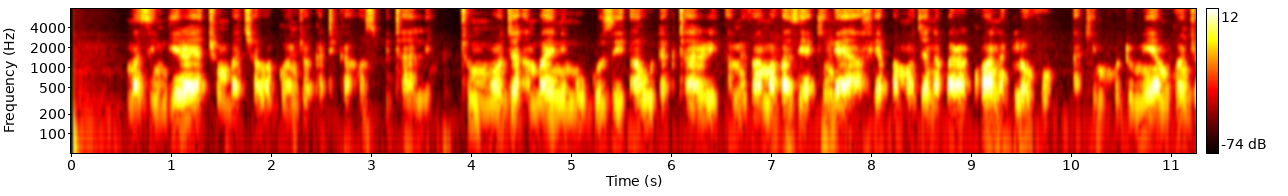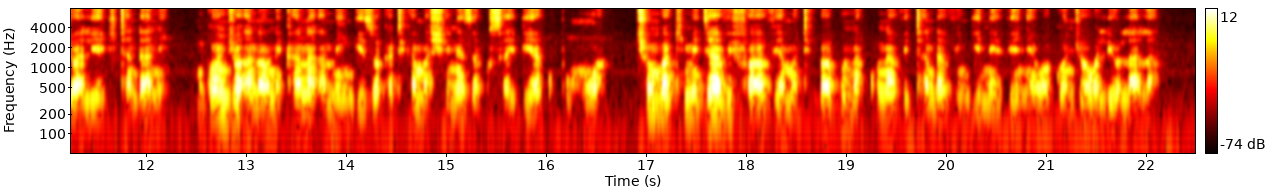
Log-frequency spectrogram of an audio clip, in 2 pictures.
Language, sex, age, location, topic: Swahili, female, 25-35, Nairobi, health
